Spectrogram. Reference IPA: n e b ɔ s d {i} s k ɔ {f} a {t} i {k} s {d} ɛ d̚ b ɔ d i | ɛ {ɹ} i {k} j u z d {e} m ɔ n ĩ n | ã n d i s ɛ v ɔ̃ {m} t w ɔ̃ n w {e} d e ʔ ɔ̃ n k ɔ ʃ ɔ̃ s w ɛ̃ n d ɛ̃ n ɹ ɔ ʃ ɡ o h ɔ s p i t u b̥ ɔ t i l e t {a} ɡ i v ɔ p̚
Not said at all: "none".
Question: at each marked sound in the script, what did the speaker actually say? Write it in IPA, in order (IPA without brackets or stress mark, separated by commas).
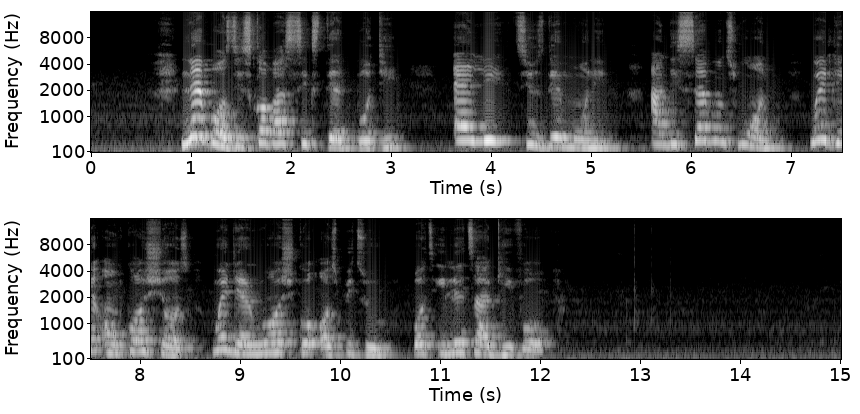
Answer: i, v, s, k, d, l, t, e, n, e, a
